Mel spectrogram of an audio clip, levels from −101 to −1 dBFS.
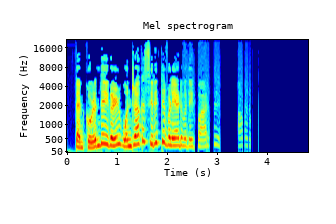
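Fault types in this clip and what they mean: Truncation distortion on a fade: from 1.94 s, after "தன் குழந்தைகள் ஒன்றாகச் சிரித்து", the speech fades out and turns gritty, worst from 2.16 s to the end. The fade keeps too few bits and adds no dither, which fits an 8-bit stage, so the fading waveform collapses into coarse steps.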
